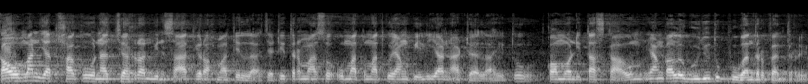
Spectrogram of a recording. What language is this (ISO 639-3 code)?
ind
